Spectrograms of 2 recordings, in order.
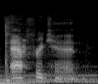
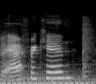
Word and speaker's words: AfriKen: So every time you hear the term African when we're speaking, it's spelled A-F-R-I and then Ken, K-E-N.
